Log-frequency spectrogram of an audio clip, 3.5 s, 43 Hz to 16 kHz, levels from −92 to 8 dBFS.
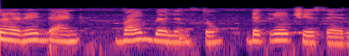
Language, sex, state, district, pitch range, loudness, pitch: Telugu, female, Andhra Pradesh, Guntur, 190-230 Hz, -16 LUFS, 215 Hz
